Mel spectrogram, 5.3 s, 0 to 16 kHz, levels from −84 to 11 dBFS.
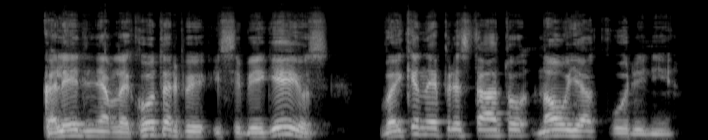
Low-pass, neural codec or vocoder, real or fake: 14.4 kHz; none; real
